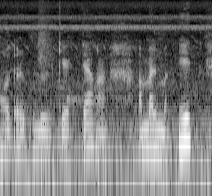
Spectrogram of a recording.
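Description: A steady, high-pitched insect drone running without a break under a woman's speech.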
